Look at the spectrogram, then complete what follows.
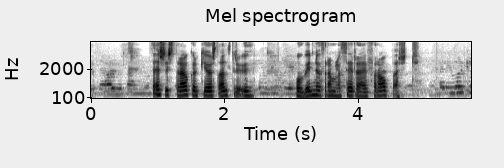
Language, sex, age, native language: Icelandic, female, 40-49, Icelandic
